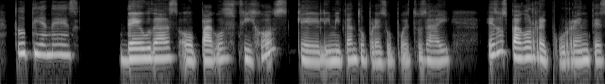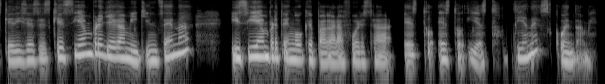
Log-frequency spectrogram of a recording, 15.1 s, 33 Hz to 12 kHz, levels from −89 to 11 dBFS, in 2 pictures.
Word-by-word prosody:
¿Tú 290 0 +3
tienes 265 -2 0 0.5
deudas 200 +2 +5
o 175 -2 0
pagos 180 +4 +1
fijos 230 - -2
que 165 -4 0
limitan 170 +3 +1
tu 180 -2 -3
presupuesto? 150 - -5
O - - -3
sea, 175 -2 -1
hay 175 +3 -4 0.4
esos 305 +5 +1
pagos 215 -2 +6
recurrentes 170 -2 -1
que 170 - -3
dices: 170 +1 -2
"Es 95 +1 -4
que 215 - 0
siempre 265 +5 +2
llega 215 -3 +2
mi 180 -5 +2
quincena 230 - +1 0.5
y 210 - +4
siempre 225 0 +4
tengo 180 -3 0
que 175 -2 -3
pagar 150 -3 -1
a - - -2
fuerza 150 - -4
esto, 260 0 -5
esto 185 -1 -3
y 160 - -4
esto", 145 +2 -10 0.2
¿tienes? 275 - -1
Cuéntame. 190 +6 -4
190 Hz, 145 wpm, -24 LUFS, 170-225 Hz, 0.5 s, pagos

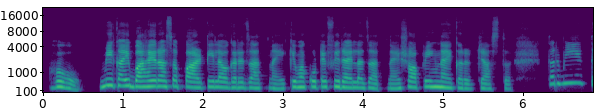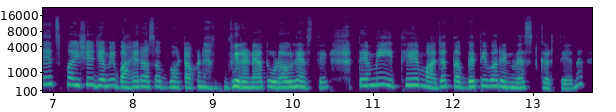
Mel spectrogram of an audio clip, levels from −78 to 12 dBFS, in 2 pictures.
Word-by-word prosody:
हो, 245 0 +4
हो. 180 -9 -5 0.3
"मी 300 +3 +4
काही 280 0 +6
बाहेर 255 +1 +7
असं 255 0 +2
पार्टीला 230 0 +3
वगैरे 215 0 0
जात 200 -1 -1
नाही 180 -2 -6
किंवा 230 -1 +1
कुठे 240 0 0
फिरायला 225 -4 +2
जात 190 -3 -1
नाही, 185 +1 -4
शॉपिंग 240 +3 +1
नाही 225 -3 +4
करत 185 -3 -4
जास्त. 175 -1 -6 0.5
तर 360 +1 -4
मी 400 +1 -5
तेच 345 0 -4
पैसे 320 -1 0
जे 280 - +3
मी 275 +1 -2
बाहेर 235 +2 0
असं 235 -2 -5
भटकण्यात 220 -2 -3
फिरण्यात 225 -2 +4
उडवले 230 +2 +2
असते 220 -1 -8 0.4
ते 290 0 +1
मी 315 +2 0
इथे 300 +3 0
माझ्या 225 +3 +2
तब्येतीवर 245 +4 0
इन्व्हेस्ट 220 -2 -2
करते 190 -2 -6
आहे 175 - -7
ना. 250 - -7
235 Hz, 175 wpm, -24 LUFS, 215-260 Hz, 0.5 s, बाहेर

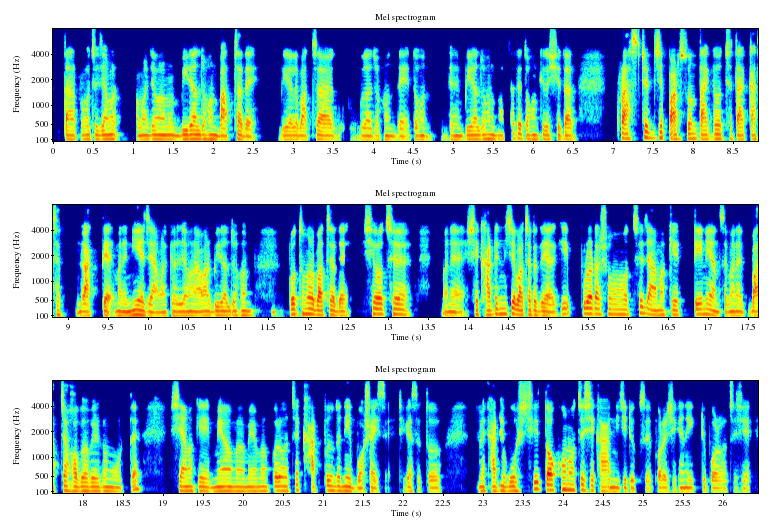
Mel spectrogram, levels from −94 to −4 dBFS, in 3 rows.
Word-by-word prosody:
তারপর 105 -1 0
হচ্ছে 110 0 -2
যে - - +3
আমার, 115 0 0 0.2
আমার 105 0 0
যেমন 110 0 +2
আমার 110 -1 0
বিড়াল 115 0 +4
যখন 115 0 +1
বাচ্চা 95 +4 +2
দেয়, 90 - -1 0.3
বিড়ালের 105 0 -1
বাচ্চাগুলা 100 -1 -2
যখন 100 +1 -4
দেয়, 95 -1 -3
তখন 100 0 -2 0.3
দেখেন 100 -1 -2
বিড়াল 110 0 +1
যখন 115 0 0
বাচ্চা 105 +5 -9
দেয়, 125 -2 0
তখন 110 -1 -1
কিন্তু 110 -2 -2
সে 110 - -1
তার, 105 -1 +2 0.6
ট্রাস্টেড 135 +4 +4
যে 150 - +4
পারসন 115 +3 +4
তাকে 110 +1 +1
হচ্ছে 120 +1 -3
তার 105 - +1
কাছে 110 +3 0 0.3
রাখতে, 100 0 0 0.2
মানে 100 -1 +2
নিয়ে 120 0 +6
যায়, 100 - +3
আমার 95 +1 -3
কাছে 100 -1 0
যেমন 105 0 +1
আমার 105 0 +1
বিড়াল 110 -1 +2
যখন 110 0 -1 0.5
১ম 135 +1 +3
বার 140 - +6
বাচ্চা 115 +1 +3
দেয়, 105 0 +1 0.2
সে 150 - 0
হচ্ছে, 140 0 +2 0.6
মানে 100 0 0 0.2
সে - - +1
খাটের 120 +4 +2
নিচে 145 +1 +4
বাচ্চাটা 120 0 +2
দেয় 105 - +4
আরকি। 110 +9 -3 0.2
পুরাটা 145 -2 +5
সময় 135 -2 -1
হচ্ছে 125 +4 -4
যে, - - +4
আমাকে 120 0 -1 0.2
টেনে 135 0 +3
আনছে। 100 -1 -3
মানে 105 0 0 0.2
বাচ্চা 105 +5 +2
হবে, 115 0 +3
হবে 115 0 +1
এরকম 110 0 -1
মুহূর্তে। 100 0 -4 0.5
সে - - -1
আমাকে 115 0 -1 0.2
মেও, 115 +1 +2
মেও, 110 -1 -1
মেও, 110 0 -1
মেও 115 - -2
করে 120 0 +4
হচ্ছে 120 +4 -4
খাট - - -1
পর্যন্ত 125 -2 0
নিয়ে 115 -3 +2
বসাইছে। 95 - -2
ঠিক - - -14
আছে? - - -8
তো, 100 - -2 0.6
মানে 110 - -1
খাটে 115 +1 +1
বসছি, 120 +8 -1 0.2
তখন 140 +3 +6
হচ্ছে 145 0 0
সে, 130 - 0
খাটের 110 -2 +1
নিচে 100 0 -2
ঢুকছে। 95 - -5
পরে 105 - -1
সেখানে 100 -1 -3
একটু 100 - -10
পর 95 - 0
হচ্ছে 95 0 -10
সে - - -5
110 Hz, 220 wpm, -24 LUFS, 105-120 Hz, 0.6 s, নিয়ে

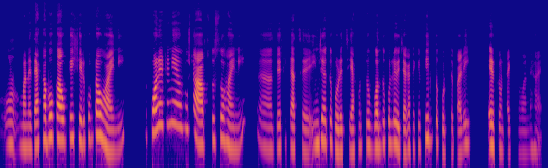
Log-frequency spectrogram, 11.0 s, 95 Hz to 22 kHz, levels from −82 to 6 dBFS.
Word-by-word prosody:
ও - - -8 0.3
মানে 190 0 -3
দেখাবো 240 +5 +3
কাউকে, 235 +1 +7
সেরকমটাও 245 +4 +2
হয়নি। 170 +2 -1 0.6
পরে 320 +5 +8
এটা 400 +1 -12
নিয়ে 400 -2 0
অবশ্য 340 -1 -11 0.2
আফসোসও 230 +4 -4
হয়নি। 185 0 -5 0.4
আ - - -14 0.3
যে, 190 - -6
"ঠিক 210 - -34
আছে, 180 0 -16 0.2
এনজয় 220 +1 -1
তো - - -3
করেছি 170 +1 -4
এখন 190 +3 -16
চোখ 200 - -3
বন্ধ 190 +1 +1
করলে, 215 0 -5
ওই - - -1
জায়গাটাকে 185 +2 -7
ফিল 245 -2 -2
তো - - -4
করতে 165 +1 -13
পারি।" 195 +6 -5 0.5
এরকমটা 180 -4 -1
একটু 165 - -64
মনে 160 +3 -23
হয়। 165 - -19
205 Hz, 180 wpm, -26 LUFS, 180-240 Hz, 0.6 s, পরে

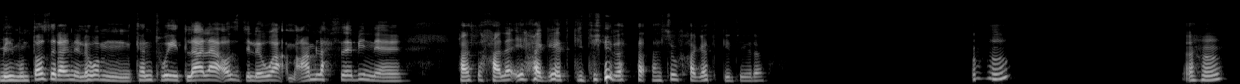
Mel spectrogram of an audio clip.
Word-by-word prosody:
منتظرة 225 +5 +3
يعني، 210 -1 +2
اللي 185 +1 0
هو 215 +1 +2
من 180 -6 -4
can't 200 +4 -3
wait. 205 -2 +3
لا، 200 +2 +6
لأ، 205 -1 +3
قصدي 200 -1 -2
اللي 180 -1 0
هو 195 +1 +2
م - - -12
عامِلة 225 +2 0
حسابي 215 +1 -4
إن 205 -4 -4 0.9
ه 180 +1 +6 0.2
هالاقي 215 +5 +4
حاجات 195 -1 +2
كتيرة، 200 - +1 0.3
هاشوف 190 +4 -6
حاجات 195 +3 -3
كتيرة. 175 +1 -11 2.1
اهم. 275 +1 -4 1.8
أها. 200 +6 -3
200 Hz, 120 wpm, -25 LUFS, 190-220 Hz, 2.1 s, لا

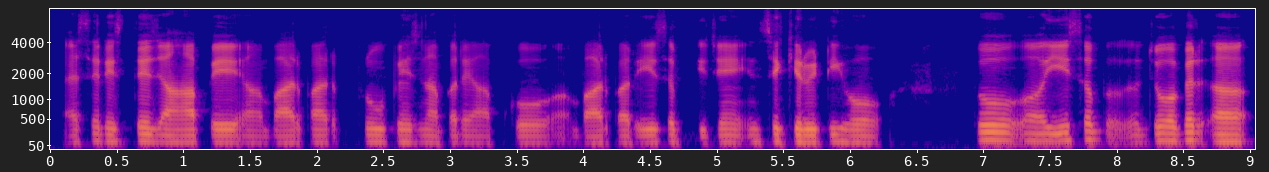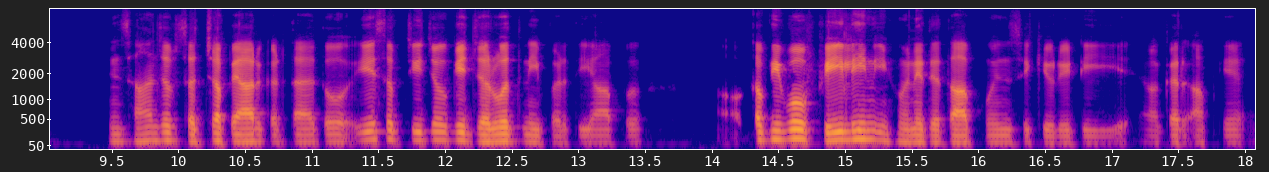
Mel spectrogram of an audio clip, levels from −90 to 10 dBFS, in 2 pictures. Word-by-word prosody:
ऐसे 100 +4 -12
रिश्ते 110 +1 -5
जहाँ 100 -1 -3
पे 100 0 -1
अ, 95 -1 -13
बार-बार 95 +1 -7 0.3
प्रूफ़ 105 -1 -7
भेजना 100 -1 -9
पड़ें 95 +1 -14
आपको, 95 +1 -13 0.3
बार-बार 95 +1 -8
ये 100 0 -5
सब 105 +1 -11 0.2
चीज़ें 105 +1 -9
इनसिक्योरिटी 105 +1 -4
हो, 100 -2 -8 0.7
तो 130 -1 -1 0.2
अ, - - -5
ये 115 +2 -3
सब 135 +1 -8 0.4
जो 115 0 -2
अगर 125 +3 -2
अ, 105 0 -1 0.5
इंसान 110 +2 -5
जब 125 0 +1
सच्चा 110 0 +2
प्यार 105 -1 +7
करता 105 0 -5
है, 105 - -2
तो 110 0 -5
ये 130 +2 +3
सब 135 -1 -2
चीज़ों 130 0 +1
की 125 +1 +8
ज़रूरत 110 +1 +6
नहीं 105 -2 -3
पड़ती 95 +1 -10
आप 100 - -10
अ, 100 - -12 0.9
कभी 135 +2 +7
वो 150 +2 +10
फ़ील 130 +2 +10
ही 145 - +8
नहीं 125 -4 -2
होने 100 0 +2
देता 100 -1 +2
आपको 100 +1 -1
इनसिक्योरिटी 95 -1 -8 0.4
अगर 100 +1 -4
आपके 100 +1 -10
105 Hz, 165 wpm, -24 LUFS, 100-115 Hz, 0.9 s, वो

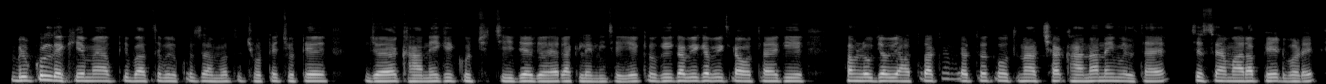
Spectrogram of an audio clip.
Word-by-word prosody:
बिल्कुल, 180 +4 +4
देखिए, 170 -1 +2
मैं 165 0 0
आपकी 155 +1 -4
बात 155 -2 +1
से 170 - -3
बिल्कुल 155 +1 -3
सहमत 145 -1 -1
हूँ। 165 - -10
छोटे-छोटे, 155 +1 0 0.4
जो 150 -1 +2
है, 150 +1 +5
खाने 145 0 0
की 160 +1 -2
कुछ 150 -1 -5
चीज़ें, 150 0 +2
जो 145 +1 +2
है, 145 +1 +3
रख 150 +1 0
लेनी 140 -1 -1
चाहिए, 140 +2 -1
क्योंकि 160 0 -2
कभी-कभी 165 0 +2
क्या 160 +1 0
होता 155 +1 0
है 155 0 +2
कि 155 0 -1 0.4
हम 165 -1 +2
लोग 165 -1 +3
जब 165 0 +4
यात्रा 160 +1 +1
कर 265 - -14
रहे 255 -1 -13
होते 160 +1 -1
हैं, 170 - 0
तो 175 - 0
उतना 160 0 -1
अच्छा 155 +2 -1
खाना 155 +1 +1
नहीं 170 0 -1
मिलता 150 -3 -2
है, 150 +2 +1 0.3
जिससे 170 -2 -1
हमारा 155 -1 +2
पेट 160 -2 +1
भरे। 145 +2 0
155 Hz, 210 wpm, -24 LUFS, 150-165 Hz, 0.4 s, है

